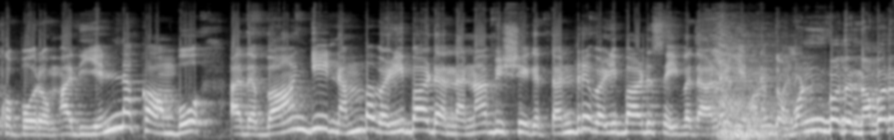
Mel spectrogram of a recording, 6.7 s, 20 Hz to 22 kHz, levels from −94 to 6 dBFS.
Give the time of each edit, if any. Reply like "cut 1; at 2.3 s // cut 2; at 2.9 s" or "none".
cut 1; at 5.6 s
